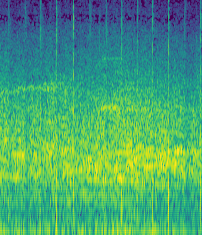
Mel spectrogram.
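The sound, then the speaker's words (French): Audience applause for health-care union members, with the crowd urged to stand: a dense, steady wash of clapping punctuated by sharp, evenly spaced claps throughout. “On applaudit Nancy Bédard encore et tous les syndicalistes du travail de la santé. Oui. Bravo. Debout tout le monde.”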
